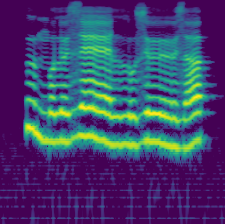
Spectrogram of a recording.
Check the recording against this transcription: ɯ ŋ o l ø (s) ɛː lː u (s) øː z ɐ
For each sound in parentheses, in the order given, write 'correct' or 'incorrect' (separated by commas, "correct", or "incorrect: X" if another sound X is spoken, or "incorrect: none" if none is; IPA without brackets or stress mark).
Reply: incorrect: z, incorrect: z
